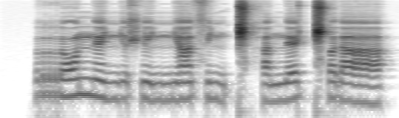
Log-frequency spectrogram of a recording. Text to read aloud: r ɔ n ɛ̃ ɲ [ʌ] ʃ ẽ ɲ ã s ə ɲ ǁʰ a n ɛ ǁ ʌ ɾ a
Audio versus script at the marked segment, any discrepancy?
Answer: no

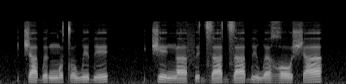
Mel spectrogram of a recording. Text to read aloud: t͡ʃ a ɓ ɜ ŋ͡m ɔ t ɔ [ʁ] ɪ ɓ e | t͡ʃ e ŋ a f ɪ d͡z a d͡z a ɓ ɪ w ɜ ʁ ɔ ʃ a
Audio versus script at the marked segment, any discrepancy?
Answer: yes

